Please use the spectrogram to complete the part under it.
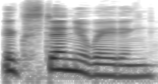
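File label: "extenuating", British English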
